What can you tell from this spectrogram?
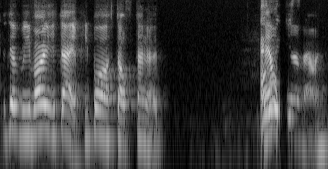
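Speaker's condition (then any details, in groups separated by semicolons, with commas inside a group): Deaf; hearing aid user, reads transcription app to follow speech, uses sign language; raises voice without hearing aid, cannot hear own voice, goes by feel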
